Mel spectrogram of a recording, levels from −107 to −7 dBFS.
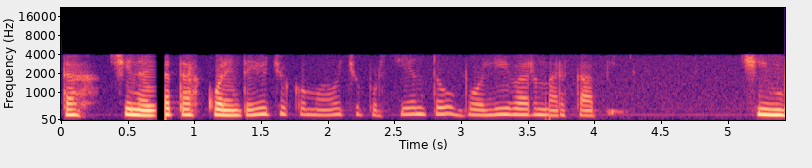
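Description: From 0.66 to 0.78 s there is packet loss with pitch repetition. About 120 ms of audio went missing, consistent with four 30 ms packets, and the receiver filled the hole by looping the last pitch period while fading it down. It sounds like a brief buzzy hold on the sound rather than a clean click or hard silence. That synthetic sustain is what separates concealment from a plain dropout.

From 1.19 to 3.91 s the automatic gain is rising. Just before this, around 1.0 s, the talker moves away from the microphone and the input level falls by about 16 dB. The control then climbs about 6 dB over nearly three seconds. The room noise swells along with the voice, and that shared, slow lift points to gain control rather than movement, since a talker leaning closer would raise only the voice.

From 3.63 to 3.66 s a second, shorter packet loss with pitch repetition covers about 30 ms, fitting a single lost packet. 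It is short enough that it comes across as a momentary held, slightly buzzy tone with no fade into silence. It is bandlimited below 4 kHz like the rest of the G.711 telephone audio.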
